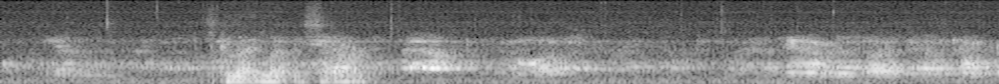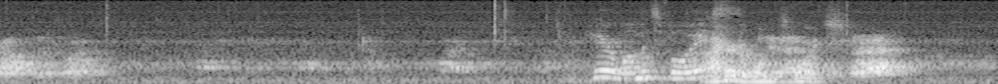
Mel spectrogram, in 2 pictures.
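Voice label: womens voice in the background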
